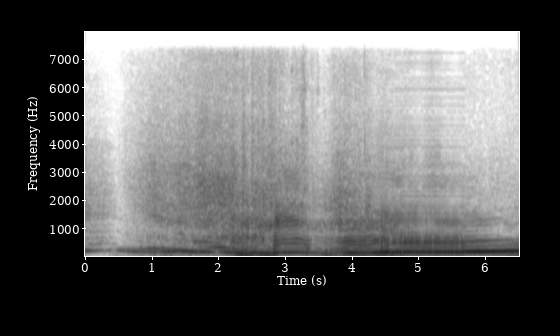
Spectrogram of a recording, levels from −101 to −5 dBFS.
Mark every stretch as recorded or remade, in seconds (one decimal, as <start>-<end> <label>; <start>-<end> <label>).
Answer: 0.0-4.4 recorded; 4.4-5.7 remade; 5.7-6.5 recorded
